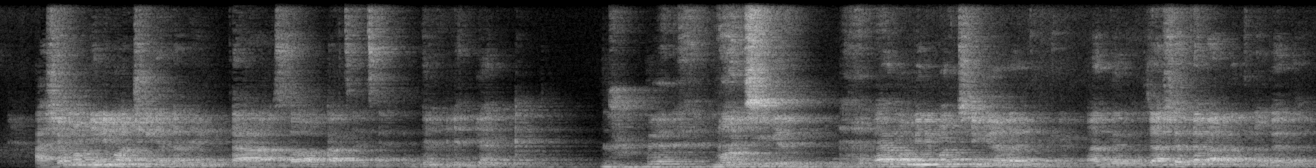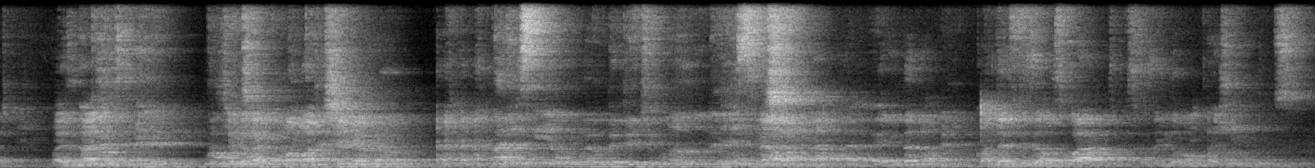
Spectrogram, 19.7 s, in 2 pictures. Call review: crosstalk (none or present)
present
